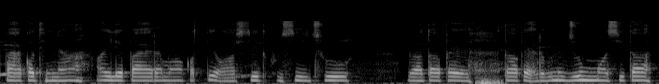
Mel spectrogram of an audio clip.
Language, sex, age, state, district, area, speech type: Nepali, female, 60+, West Bengal, Jalpaiguri, rural, spontaneous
